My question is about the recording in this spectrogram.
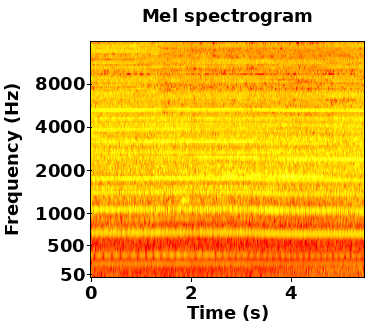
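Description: Motor of an automatic lens edging machine running with a loud, steady whine over a low hum.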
